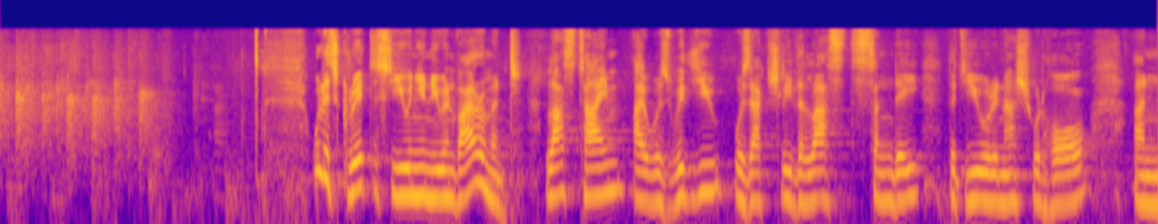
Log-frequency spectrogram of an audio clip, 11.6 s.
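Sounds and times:
audience round of applause: 0:00.0 - 0:01.9
speech: 0:03.1 - 0:11.5.

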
